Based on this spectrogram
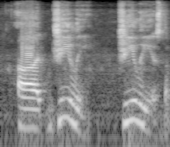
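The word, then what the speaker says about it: Gigli: hope I am uh giggly jiggly odd jiggly I think is the the correct pronunciation uh Julie Julie is the correct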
